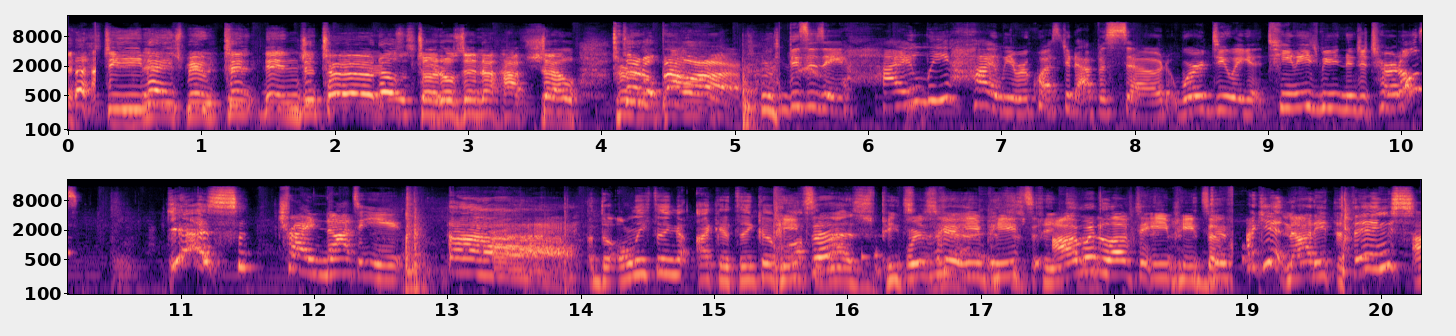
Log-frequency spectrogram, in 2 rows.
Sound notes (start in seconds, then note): 13.0 groans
